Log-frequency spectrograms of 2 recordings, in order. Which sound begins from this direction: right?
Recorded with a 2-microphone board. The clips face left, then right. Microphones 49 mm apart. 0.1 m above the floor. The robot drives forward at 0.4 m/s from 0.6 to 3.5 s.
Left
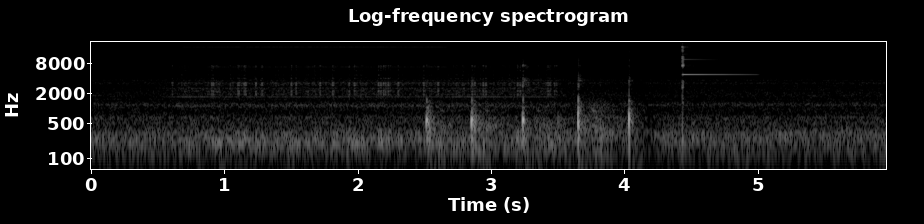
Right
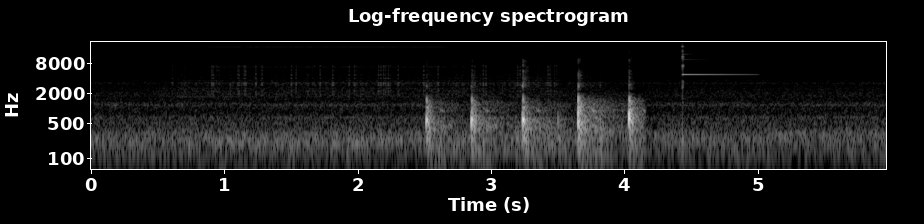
Hammering, at 2.5 s.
